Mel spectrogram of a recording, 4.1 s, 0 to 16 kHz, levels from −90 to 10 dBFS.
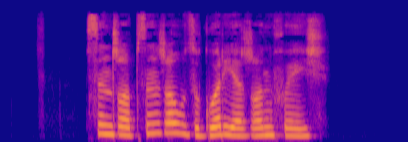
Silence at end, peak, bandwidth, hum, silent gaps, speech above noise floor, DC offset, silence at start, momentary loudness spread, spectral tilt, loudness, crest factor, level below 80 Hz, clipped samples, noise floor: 0.85 s; -6 dBFS; 11.5 kHz; none; none; 41 dB; under 0.1%; 0.85 s; 9 LU; -4.5 dB/octave; -21 LUFS; 18 dB; -72 dBFS; under 0.1%; -61 dBFS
